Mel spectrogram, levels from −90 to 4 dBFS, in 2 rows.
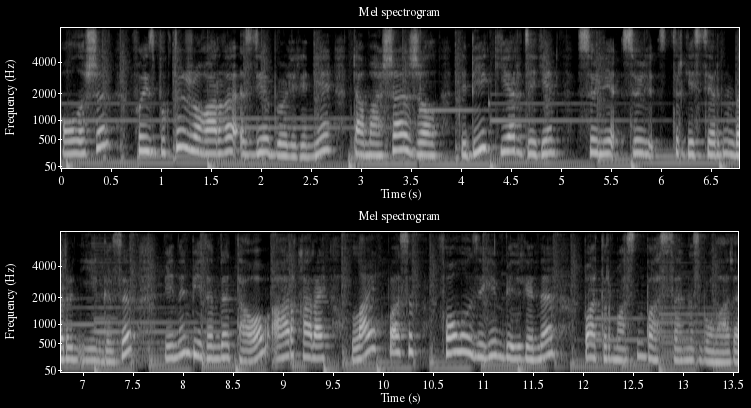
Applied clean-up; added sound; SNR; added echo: none; none; none; none.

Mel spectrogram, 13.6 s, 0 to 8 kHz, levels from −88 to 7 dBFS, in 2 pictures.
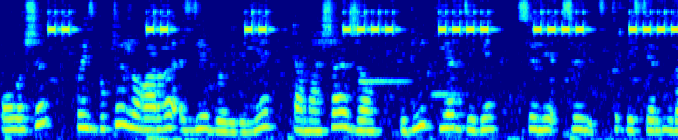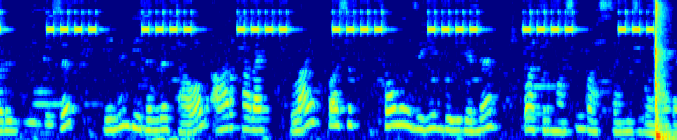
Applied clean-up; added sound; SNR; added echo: classical method Wiener filter.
